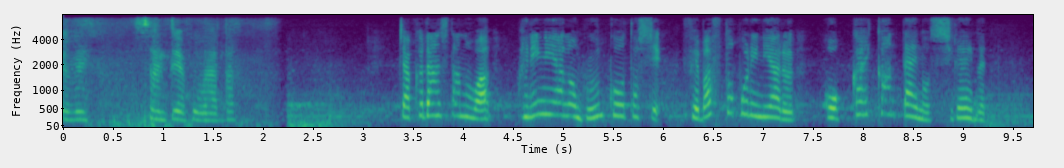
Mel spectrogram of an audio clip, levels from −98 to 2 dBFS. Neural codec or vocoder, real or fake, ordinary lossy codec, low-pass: codec, 24 kHz, 0.9 kbps, WavTokenizer, medium speech release version 1; fake; none; 7.2 kHz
